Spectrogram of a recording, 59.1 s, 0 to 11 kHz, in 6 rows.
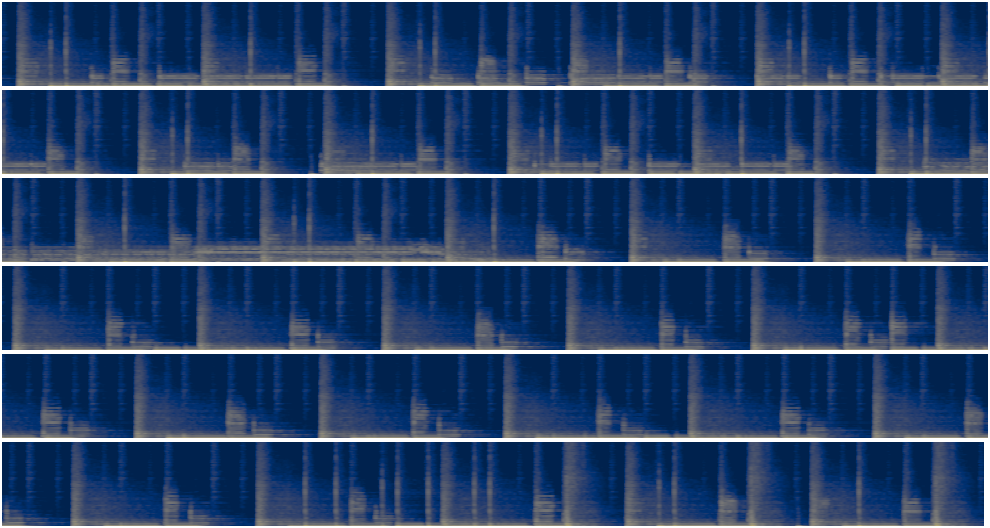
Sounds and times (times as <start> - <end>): Music: 0.0 - 59.1.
